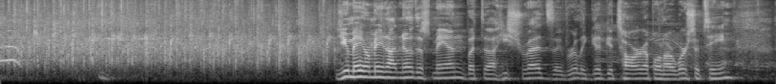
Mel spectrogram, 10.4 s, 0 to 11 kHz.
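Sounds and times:
audience applauding: 0:00.0 - 0:05.1
speech: 0:04.5 - 0:10.3.

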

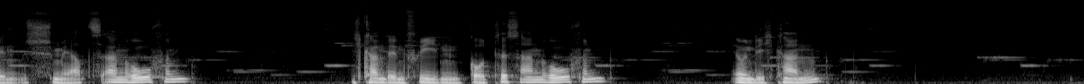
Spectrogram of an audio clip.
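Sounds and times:
speech: 0:00.0 - 0:02.0, 0:03.5 - 0:06.2, 0:07.3 - 0:08.3
telephone ringing with short electronic melodic tones: 0:00.0 - 0:10.8.

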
